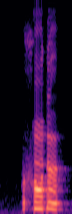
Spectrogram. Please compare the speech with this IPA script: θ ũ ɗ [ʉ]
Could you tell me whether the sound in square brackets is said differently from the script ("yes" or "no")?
no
